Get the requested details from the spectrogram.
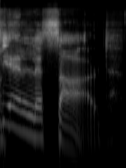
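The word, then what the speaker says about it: Étienne Lessard: Etienne Lessard.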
